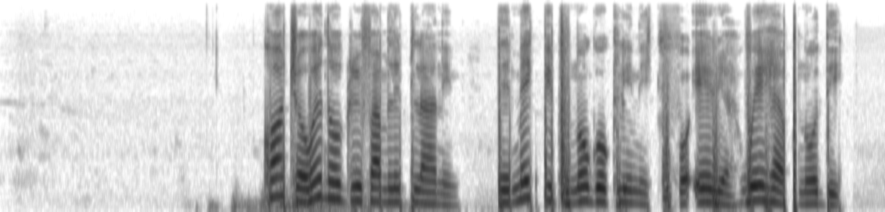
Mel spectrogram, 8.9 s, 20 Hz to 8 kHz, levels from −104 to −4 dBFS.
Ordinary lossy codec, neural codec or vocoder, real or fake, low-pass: none; none; real; 7.2 kHz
